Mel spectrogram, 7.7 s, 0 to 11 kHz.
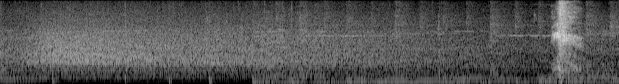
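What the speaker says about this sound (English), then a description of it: "Sorry, I had to sneeze." A single sharp sneeze bursts out near the end, loud and close, over the steady backdrop of an NBA 07 basketball game on PS3 with crowd noise and court sounds.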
